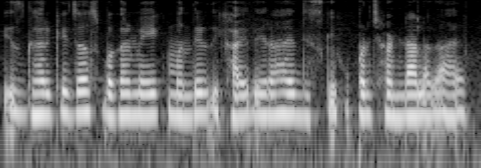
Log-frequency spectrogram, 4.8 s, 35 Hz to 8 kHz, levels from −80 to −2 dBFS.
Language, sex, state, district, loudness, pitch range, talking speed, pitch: Hindi, female, Bihar, Begusarai, -16 LUFS, 185-200 Hz, 210 wpm, 195 Hz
